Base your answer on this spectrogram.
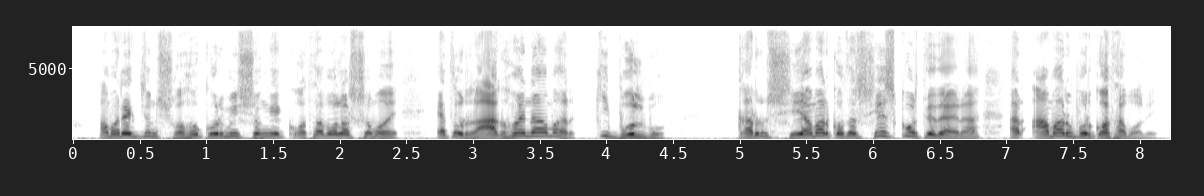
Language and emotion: Bengali, angry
